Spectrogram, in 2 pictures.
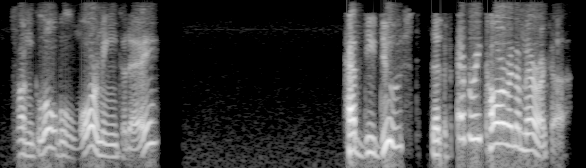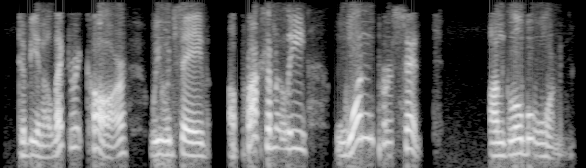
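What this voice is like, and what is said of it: Mock newscaster voice. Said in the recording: “my best newscaster voice”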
